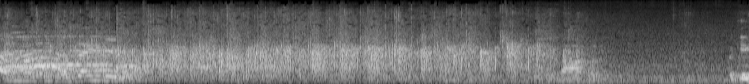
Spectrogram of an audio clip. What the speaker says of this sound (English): How do we appreciate it? With a huge round of applause and welcome.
